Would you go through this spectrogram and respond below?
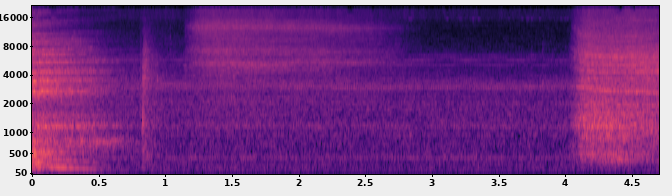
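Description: Heavy breathing after a leg-day workout, a sharp breath at the start, then a long, soft hissing exhale, and a loud rushing breath near the end, close to the microphone.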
